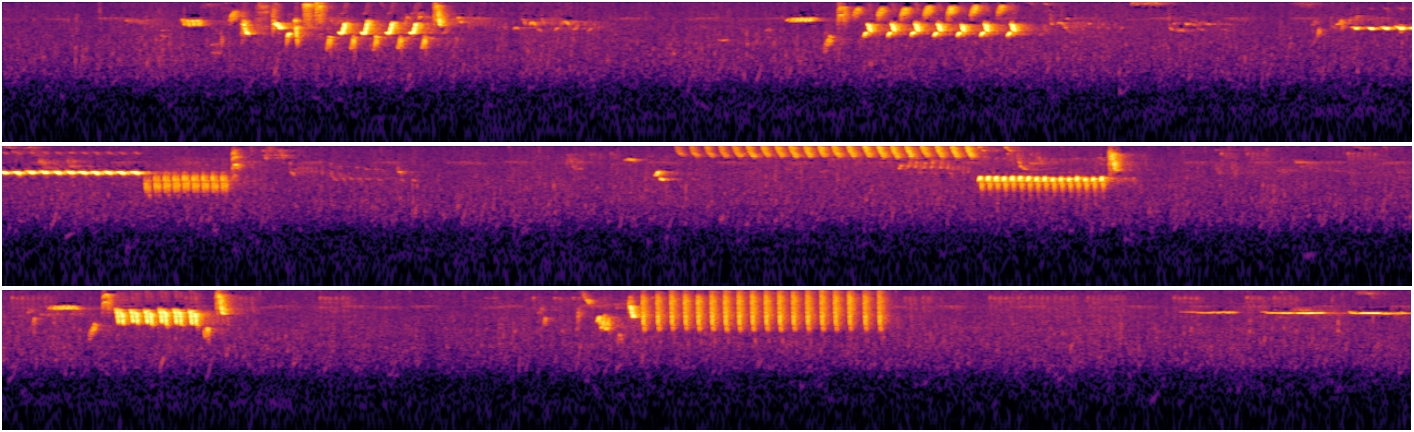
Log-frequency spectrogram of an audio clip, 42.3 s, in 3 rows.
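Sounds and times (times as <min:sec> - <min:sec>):
soft hiss: 0:00.0 - 0:40.8
nightingale song: 0:01.2 - 0:06.0, 0:07.2 - 0:12.2, 0:13.1 - 0:18.2, 0:19.8 - 0:25.4, 0:28.5 - 0:30.6, 0:33.6 - 0:37.2, 0:40.0 - 0:42.2.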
